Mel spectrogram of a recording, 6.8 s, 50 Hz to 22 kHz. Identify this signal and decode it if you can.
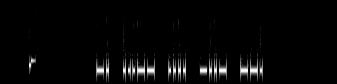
Morse code, heard as a keyed tone, about 25 wpm, spaced as for 18 wpm, 700 Hz. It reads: N3HXG
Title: USA Call Signs - 5 Characters - 2x Character Spacing - 25wpm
